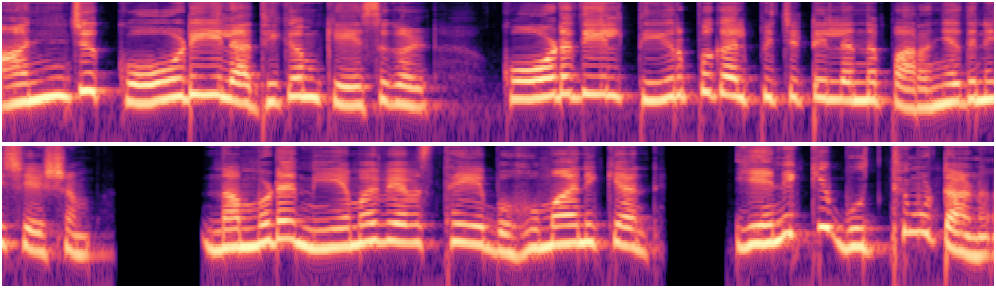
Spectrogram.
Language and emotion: Malayalam, disgusted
